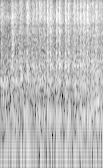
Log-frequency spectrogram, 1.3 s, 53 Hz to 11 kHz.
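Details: Arctic Cat 570 two-stroke snowmobile at -40 °C, electric start on a Varta AGM battery with choke fully open: fast, steady starter chug turning the cold engine over without dragging; normal cold cranking.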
